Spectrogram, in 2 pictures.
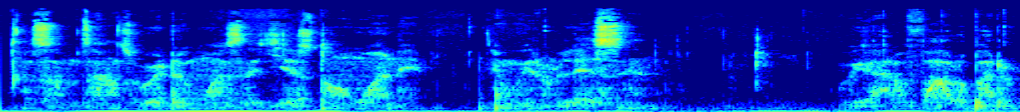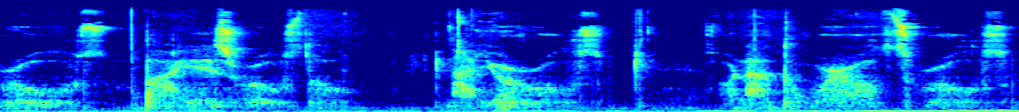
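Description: A man whispering close to the microphone through most of the stretch, with a few sharp clicks and a steady low hum underneath.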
